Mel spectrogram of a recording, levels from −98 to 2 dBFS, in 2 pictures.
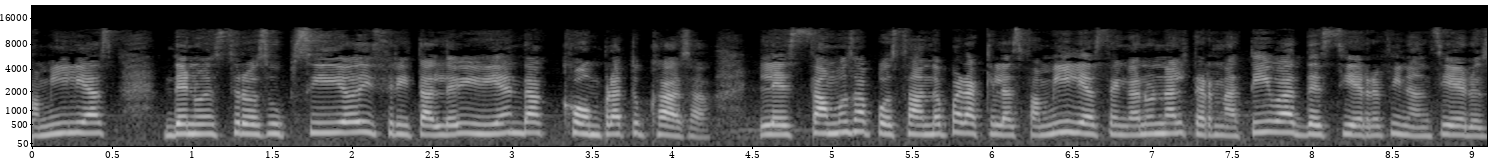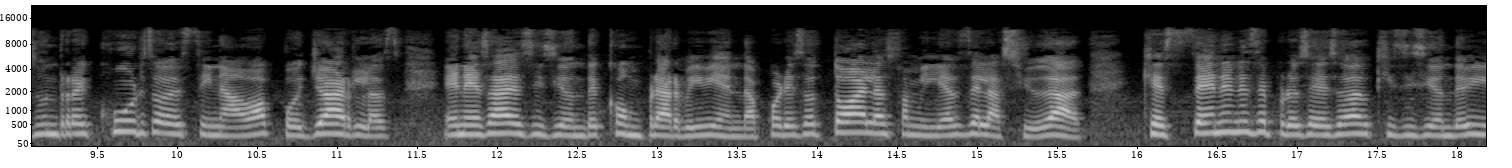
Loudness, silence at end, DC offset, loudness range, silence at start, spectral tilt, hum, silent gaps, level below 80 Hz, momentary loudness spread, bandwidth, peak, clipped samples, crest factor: -30 LUFS; 0 s; under 0.1%; 2 LU; 0 s; -3.5 dB/octave; none; none; -68 dBFS; 7 LU; 12.5 kHz; -12 dBFS; under 0.1%; 18 dB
